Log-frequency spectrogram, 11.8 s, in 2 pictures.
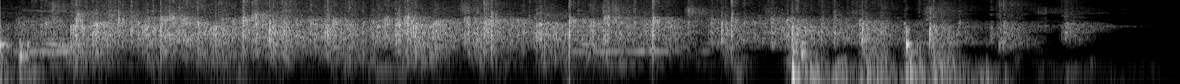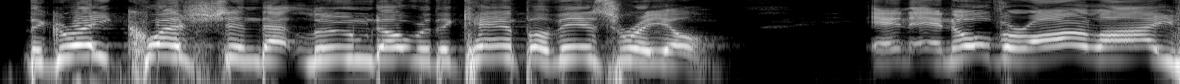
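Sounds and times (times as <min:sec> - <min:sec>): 
audience applause in church: 0:00.0 - 0:05.6
speech: 0:06.1 - 0:09.5, 0:10.3 - 0:11.7.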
